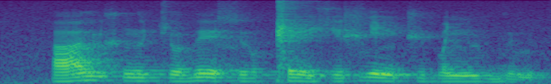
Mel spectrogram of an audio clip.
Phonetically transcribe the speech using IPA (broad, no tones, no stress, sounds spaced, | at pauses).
a l ʉ ʃ n ɵ c ɵ ð e ɬ ɨ o̯ ǁ e ç e ʃ ʎ a ɲ t͡ʃ ɨ b a ɲ ʉ b ɨ l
